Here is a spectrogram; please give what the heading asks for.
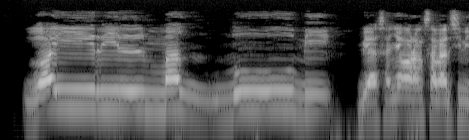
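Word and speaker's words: المغضوب: Gitu aja, jangan sampai mag, nggak boleh ada mag, mati, magdubi, bukan magdubi atau sampai magdubi, salah, Ghairil maghdubi. Ghairil maghdubi. Di sini harap ada huruf dod. Dod ini huruf dod.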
